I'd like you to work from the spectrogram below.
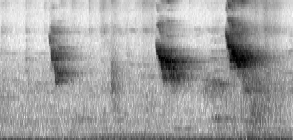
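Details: Three bright, downward-slurred chirps from captive budgerigars, growing louder, the last two close together, over a soft background hum.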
